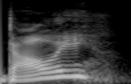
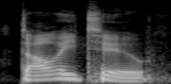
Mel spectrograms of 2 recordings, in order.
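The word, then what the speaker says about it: DALL-E: to say it wrong is it dolly is it like Wally I think so yeah Dolly too which is the image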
